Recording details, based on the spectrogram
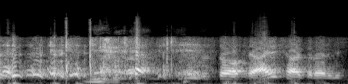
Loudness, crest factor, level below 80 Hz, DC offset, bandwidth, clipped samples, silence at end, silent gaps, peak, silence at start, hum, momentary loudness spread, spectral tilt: -12 LUFS; 12 dB; -40 dBFS; under 0.1%; 9.6 kHz; 0.1%; 0.1 s; none; 0 dBFS; 0 s; none; 8 LU; -4 dB/octave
